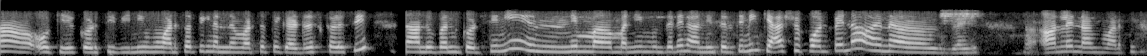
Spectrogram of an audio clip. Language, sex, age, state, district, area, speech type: Kannada, female, 18-30, Karnataka, Gadag, rural, conversation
